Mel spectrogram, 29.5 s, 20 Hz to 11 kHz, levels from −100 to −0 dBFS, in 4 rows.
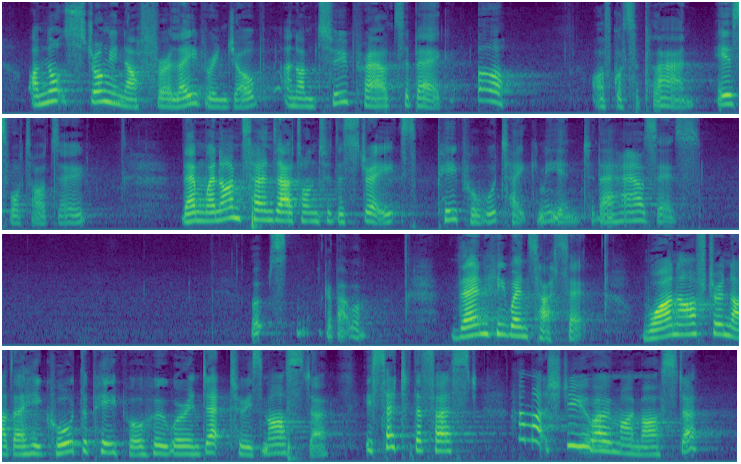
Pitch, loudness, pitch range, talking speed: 240 Hz, -25 LUFS, 195-285 Hz, 150 wpm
